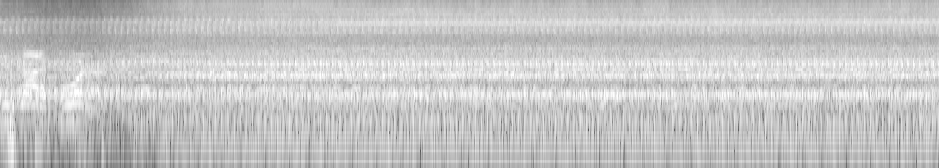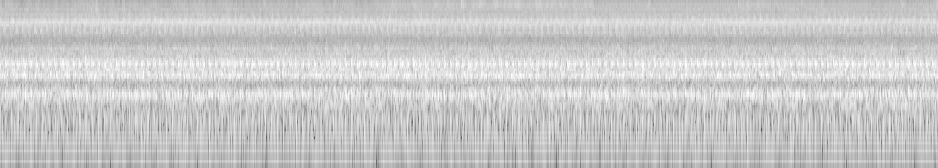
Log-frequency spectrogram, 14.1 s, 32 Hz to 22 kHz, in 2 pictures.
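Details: Magna Force air compressor after repairs, with a new foam filter, set to cut off just past 160 psi: steady, even motor drone with a constant pumping beat, no knocks or squeals. A bent pipe leaks afterward. Building pressure.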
